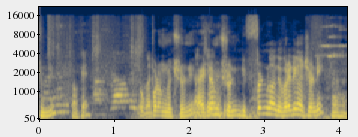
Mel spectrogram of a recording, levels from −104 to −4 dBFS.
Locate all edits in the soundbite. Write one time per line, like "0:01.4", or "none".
0:01.3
